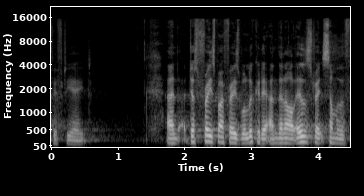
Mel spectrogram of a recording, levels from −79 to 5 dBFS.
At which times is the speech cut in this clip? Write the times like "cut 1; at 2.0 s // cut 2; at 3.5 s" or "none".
none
